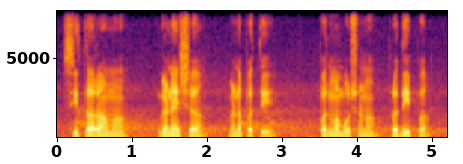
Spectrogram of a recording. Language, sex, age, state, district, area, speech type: Sanskrit, male, 30-45, Karnataka, Uttara Kannada, rural, spontaneous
